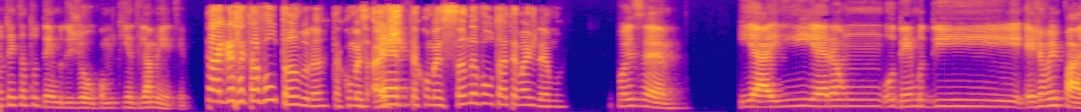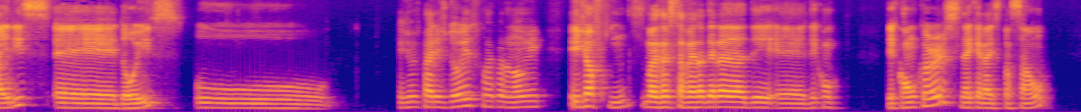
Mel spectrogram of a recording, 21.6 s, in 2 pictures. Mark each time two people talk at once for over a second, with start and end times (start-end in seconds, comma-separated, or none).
none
